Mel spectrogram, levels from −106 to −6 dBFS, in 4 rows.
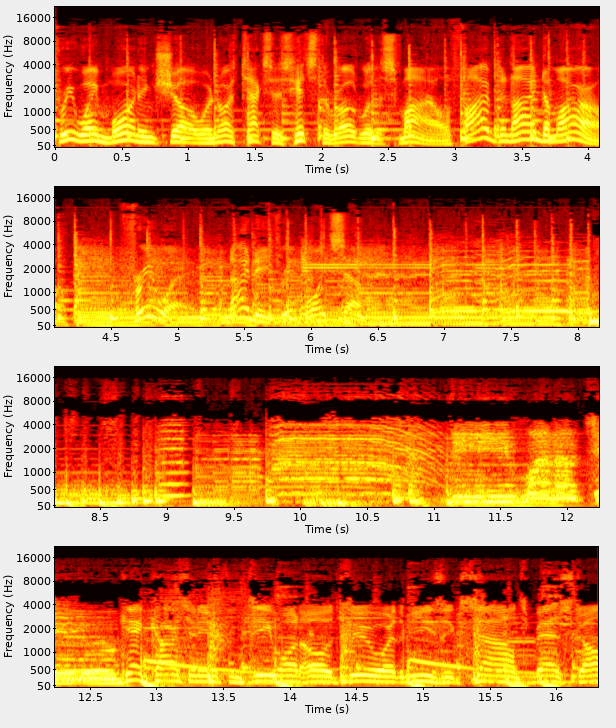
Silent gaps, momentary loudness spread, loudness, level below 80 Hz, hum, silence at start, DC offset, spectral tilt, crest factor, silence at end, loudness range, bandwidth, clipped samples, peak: none; 5 LU; -20 LUFS; -34 dBFS; none; 0 s; under 0.1%; -6.5 dB/octave; 14 dB; 0 s; 3 LU; 13.5 kHz; under 0.1%; -6 dBFS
